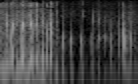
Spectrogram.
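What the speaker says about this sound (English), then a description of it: "Bro, that fart sounded wet." Wet fart sound effect, a short buzzy blast that breaks into a sputtering, bubbly flutter before trailing off, heard alone and up close.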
